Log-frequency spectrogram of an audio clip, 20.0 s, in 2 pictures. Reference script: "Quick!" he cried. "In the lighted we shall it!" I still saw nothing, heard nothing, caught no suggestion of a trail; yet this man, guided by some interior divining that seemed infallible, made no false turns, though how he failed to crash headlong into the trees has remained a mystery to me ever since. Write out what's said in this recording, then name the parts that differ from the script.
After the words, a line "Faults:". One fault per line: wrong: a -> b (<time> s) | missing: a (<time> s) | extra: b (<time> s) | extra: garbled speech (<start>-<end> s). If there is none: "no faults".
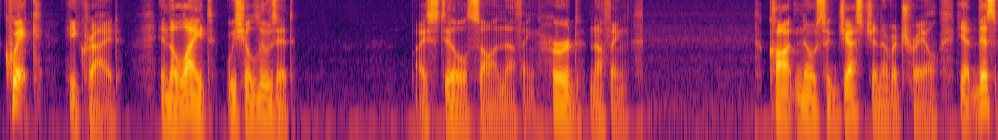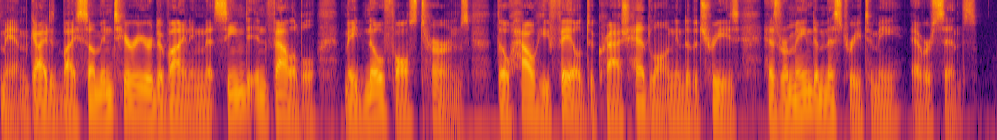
"Quick!" he cried. "In the light we shall lose it!" I still saw nothing, heard nothing, caught no suggestion of a trail; yet this man, guided by some interior divining that seemed infallible, made no false turns, though how he failed to crash headlong into the trees has remained a mystery to me ever since.
Faults:
wrong: lighted -> light (1.8 s)
extra: lose (2.5 s)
